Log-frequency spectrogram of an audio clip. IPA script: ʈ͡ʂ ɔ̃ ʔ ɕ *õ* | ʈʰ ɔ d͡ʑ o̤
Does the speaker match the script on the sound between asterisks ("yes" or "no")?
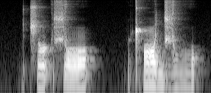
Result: no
